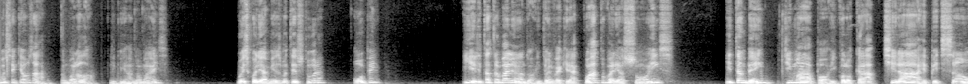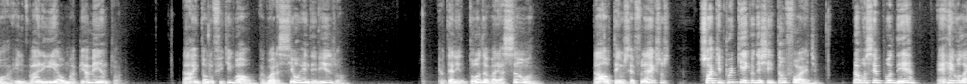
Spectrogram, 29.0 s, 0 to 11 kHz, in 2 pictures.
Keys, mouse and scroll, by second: 0.1 alt+middle click, 1.9 alt+click, 3.7 alt+click, 5.1 click, 11.3 scroll up 1, 11.8 alt+middle click, 13.1 alt+scroll up 1, 13.9 alt+scroll up 1, 14.5 alt+middle click, 15.7 alt+scroll down 1, 16.3 middle click, 17.1 alt+middle click, 17.7 alt+middle click, 19.0 alt+click, 21.4-23.3 alt+middle drag, 24.8 alt+click, 27.0-28.6 alt+middle drag, 28.9 alt+middle click.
